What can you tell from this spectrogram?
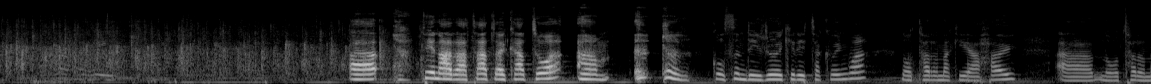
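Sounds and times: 
audience applauding to welcome a speaker to the stage: 0.0s - 4.2s
speech: 3.5s - 11.5s.

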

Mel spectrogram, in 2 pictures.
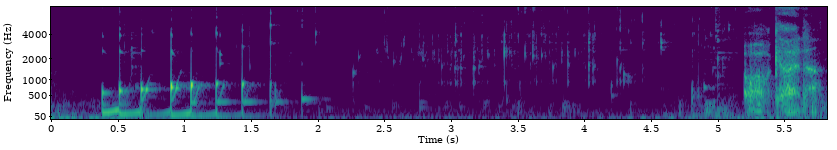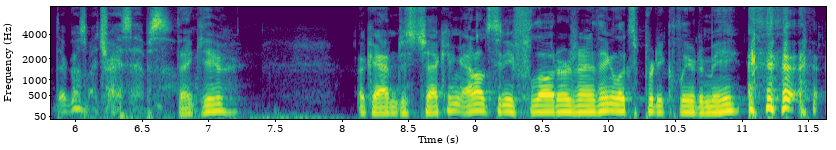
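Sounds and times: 
liquid pouring from a heavy bottle: 0.3s - 5.5s
fizzy splashing: 0.4s - 6.6s
speech: 5.6s - 7.3s, 8.1s - 11.6s.

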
